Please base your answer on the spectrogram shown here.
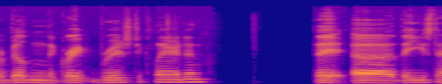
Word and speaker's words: Clarendon: named Clarendon Arkansas and that is how you say it so if you're thinking back at home how to say that it is Clarendon actually have a funny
